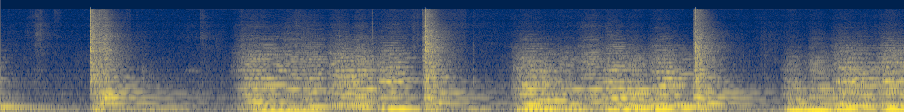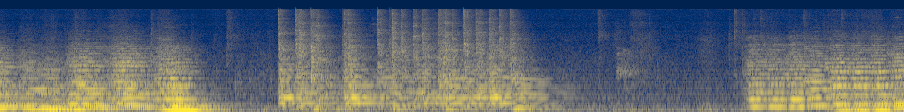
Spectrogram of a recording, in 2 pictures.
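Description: Student string orchestra (violins, cellos and double bass) playing, with sharp accented strokes about a second in and again around four and seven seconds. A run of quick sharp strokes follows around twelve seconds, then a quiet stretch before the full section comes back in near the end.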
